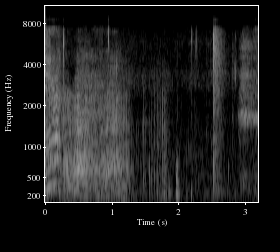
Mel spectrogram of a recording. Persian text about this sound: برادر من نه من داشتم زیپ کیس لپتاپ میبستم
